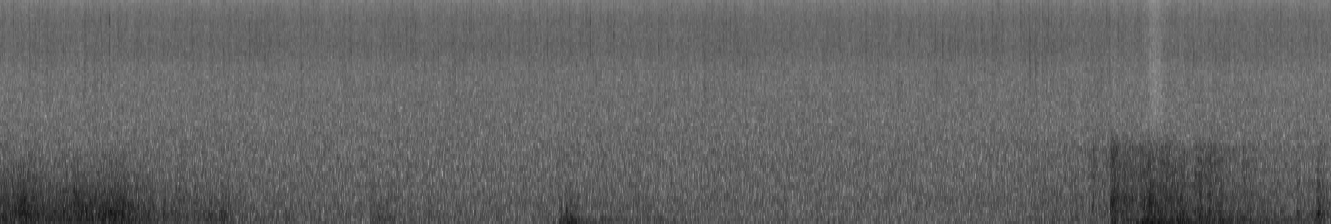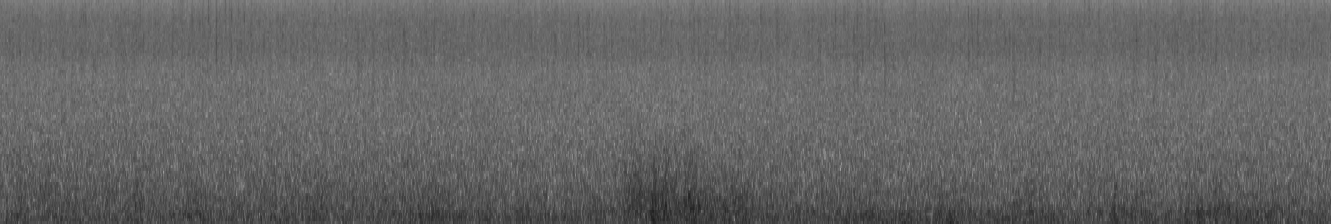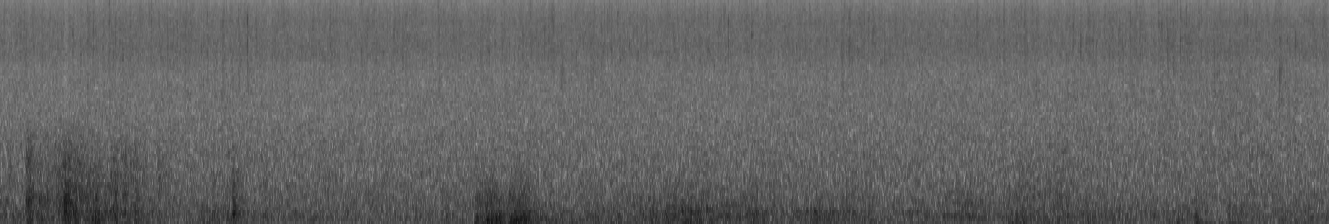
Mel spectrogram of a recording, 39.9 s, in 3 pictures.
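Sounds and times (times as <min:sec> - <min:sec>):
thunder rumbling: 0:00.0 - 0:07.0, 0:10.0 - 0:39.9
steady rain: 0:00.0 - 0:39.9.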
